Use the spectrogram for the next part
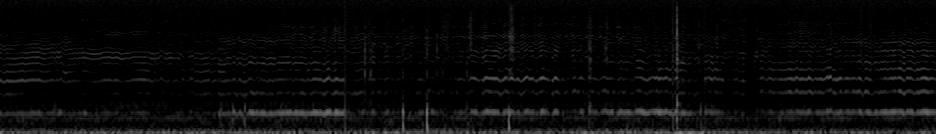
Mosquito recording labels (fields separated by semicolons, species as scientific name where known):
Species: Culex quinquefasciatus; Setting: cup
